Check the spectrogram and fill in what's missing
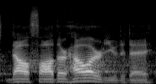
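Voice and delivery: deep, mock-formal address to God; pompous King James style, pitched low; old English prayer. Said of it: "we use the old English".

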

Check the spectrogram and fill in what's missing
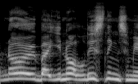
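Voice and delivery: high, put-on voice of the complaining partner; voicing his partner's accusation, pitched high; mock partner voice.

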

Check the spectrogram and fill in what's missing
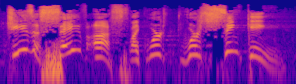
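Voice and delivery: acted panicked cry for rescue, very high; afraid. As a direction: cry out as if the boat is sinking. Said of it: "I could see just being afraid".

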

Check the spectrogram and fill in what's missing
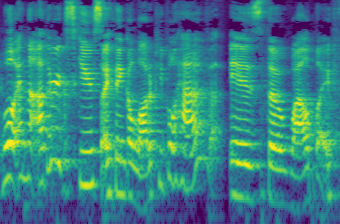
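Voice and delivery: usual speaking voice

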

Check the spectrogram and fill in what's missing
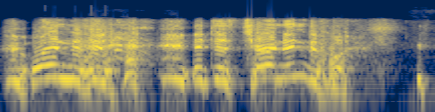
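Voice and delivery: a very high pitch, breaking into laughter; laughing question. Real, not acted. Host amused by the absurd cream puff, laughing. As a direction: ask while giggling helplessly.

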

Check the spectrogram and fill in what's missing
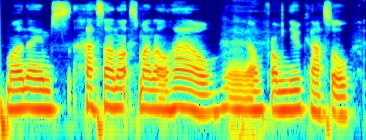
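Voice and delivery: put-on slow, high, careful little-boy voice; a shy eight-year-old reciting his name to the class; young me introducing myself. New boy introducing himself to classmates, high and slow. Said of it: "And I was like".

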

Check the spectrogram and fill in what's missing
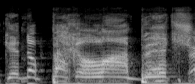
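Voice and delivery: high, loud mock shout; kid's shout. Man re-enacting the kid's shout at the lady, high shout. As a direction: command it like an angry boy. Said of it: "he goes".

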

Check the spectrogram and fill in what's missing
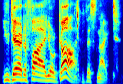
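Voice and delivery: slow, lordly threat; a hint of the offended god; booming echoing villain monologue.

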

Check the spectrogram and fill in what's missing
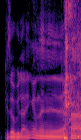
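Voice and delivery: normal talking voice

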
